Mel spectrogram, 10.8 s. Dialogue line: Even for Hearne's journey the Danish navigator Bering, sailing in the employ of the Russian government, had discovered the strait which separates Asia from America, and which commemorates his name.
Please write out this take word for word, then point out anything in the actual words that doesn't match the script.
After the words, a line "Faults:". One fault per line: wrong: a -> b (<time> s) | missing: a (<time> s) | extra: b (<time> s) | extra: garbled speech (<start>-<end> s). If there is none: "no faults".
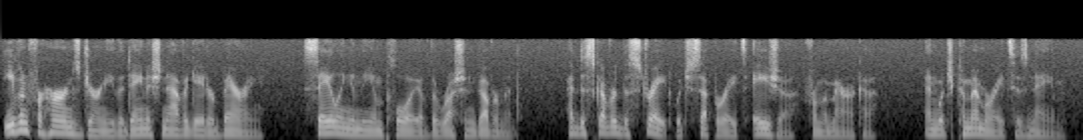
Even for Hearne's journey the Danish navigator Bering, sailing in the employ of the Russian government, had discovered the strait which separates Asia from America, and which commemorates his name.
Faults:
no faults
